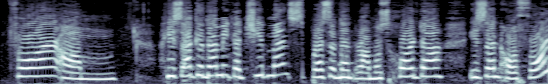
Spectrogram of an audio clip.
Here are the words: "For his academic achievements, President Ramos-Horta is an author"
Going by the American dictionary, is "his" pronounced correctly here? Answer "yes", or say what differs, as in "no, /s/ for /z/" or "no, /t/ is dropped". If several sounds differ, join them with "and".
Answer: no, /s/ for /z/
